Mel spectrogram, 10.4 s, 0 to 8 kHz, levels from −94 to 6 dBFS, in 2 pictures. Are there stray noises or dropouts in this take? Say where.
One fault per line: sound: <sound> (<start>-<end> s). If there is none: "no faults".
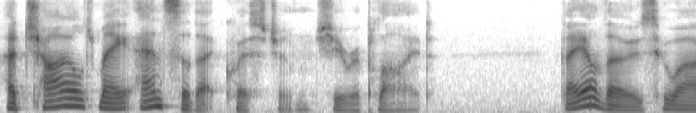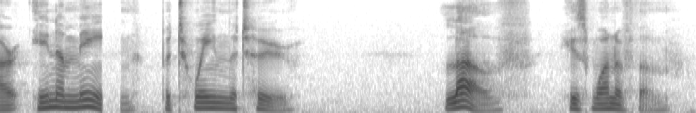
sound: dropout (6.0-6.1 s)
